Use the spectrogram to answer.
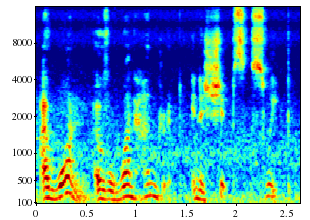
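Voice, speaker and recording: A woman voicing a polite, earnest, self-important young male bear in a storybook, quick to take offence. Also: fairly low pitch, noisy background, natural voice.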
